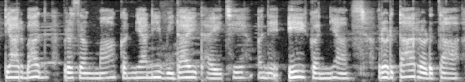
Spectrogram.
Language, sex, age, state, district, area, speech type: Gujarati, female, 30-45, Gujarat, Amreli, rural, spontaneous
